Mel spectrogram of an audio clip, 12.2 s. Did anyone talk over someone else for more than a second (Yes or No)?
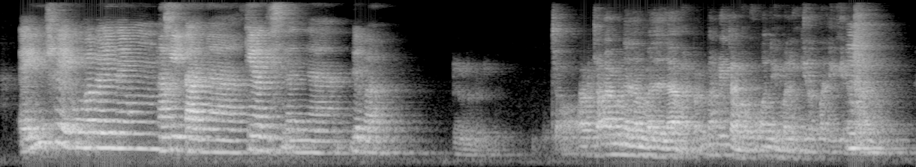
No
